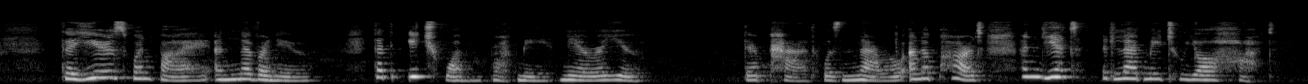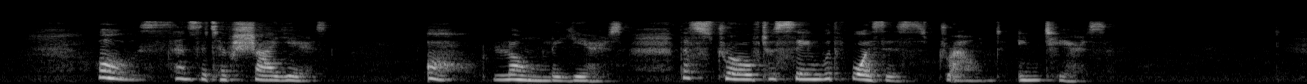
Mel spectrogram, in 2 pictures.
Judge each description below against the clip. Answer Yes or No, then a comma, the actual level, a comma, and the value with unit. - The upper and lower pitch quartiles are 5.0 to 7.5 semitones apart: Yes, wide, 5.6 semitones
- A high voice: Yes, high, 205 Hz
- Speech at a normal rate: No, slow, 100 wpm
